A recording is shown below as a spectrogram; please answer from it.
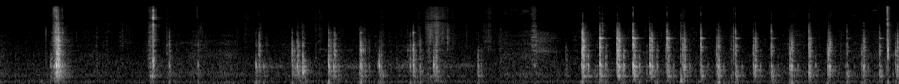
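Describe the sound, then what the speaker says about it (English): The gearbox selectors on a Land Rover Series 3 are worked by hand, giving a string of close metallic clicks and clunks, sparse at first, then a rapid, even ratcheting run of clicks toward the end. "Selectors all seem to work okay though. I think that's the reverse gate."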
